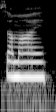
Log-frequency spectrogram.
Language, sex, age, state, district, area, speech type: Maithili, female, 30-45, Bihar, Sitamarhi, rural, read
